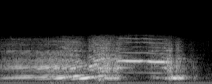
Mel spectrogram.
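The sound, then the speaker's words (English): A cow moos once in a long, steady, harmonic call that lasts about two seconds, then fades out quickly at the end. “two cows with one moo.”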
